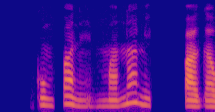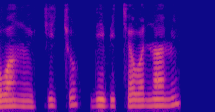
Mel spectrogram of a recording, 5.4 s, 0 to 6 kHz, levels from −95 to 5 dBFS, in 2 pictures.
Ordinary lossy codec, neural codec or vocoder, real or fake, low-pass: Opus, 64 kbps; vocoder, 44.1 kHz, 80 mel bands, Vocos; fake; 5.4 kHz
